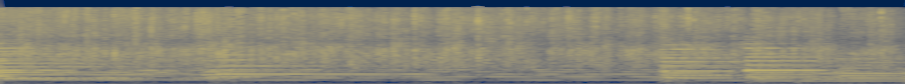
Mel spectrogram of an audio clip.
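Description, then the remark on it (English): A crowd claps its hands to the Lord steadily together, the dense patter of many hands blending with sustained music playing underneath throughout. “Come on, clap your hands to the Lord if you believe God is good.”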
